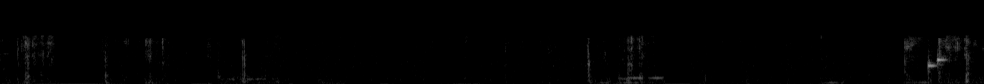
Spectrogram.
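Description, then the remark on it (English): Soft, papery shuffling of a deck of tarot cards for a romance reading, with scattered light riffles and taps over a faint muffled hiss, a slightly louder flurry near the end; no one speaks. “And oh my goodness, I shuffled. I definitely shuffled.”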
